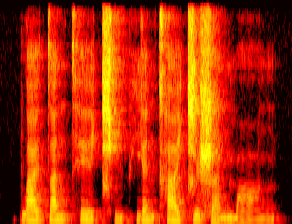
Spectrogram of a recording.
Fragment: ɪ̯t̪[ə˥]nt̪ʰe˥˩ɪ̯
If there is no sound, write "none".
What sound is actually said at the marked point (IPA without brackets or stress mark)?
a˥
